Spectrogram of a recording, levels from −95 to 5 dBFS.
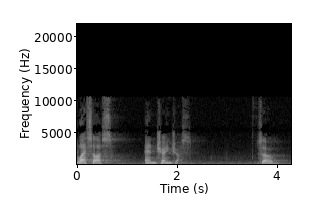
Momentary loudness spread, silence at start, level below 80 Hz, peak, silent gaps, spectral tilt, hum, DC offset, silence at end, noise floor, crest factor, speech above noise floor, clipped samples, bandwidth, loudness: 20 LU; 0 s; -66 dBFS; -12 dBFS; none; -5 dB/octave; none; under 0.1%; 0.15 s; -59 dBFS; 22 dB; 27 dB; under 0.1%; 10.5 kHz; -34 LUFS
